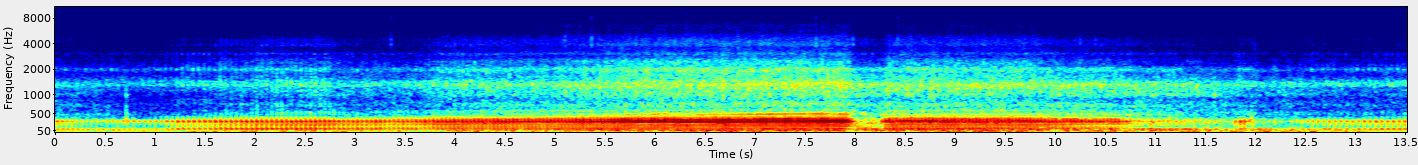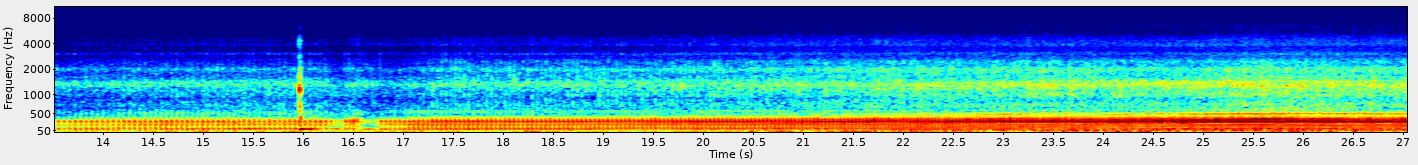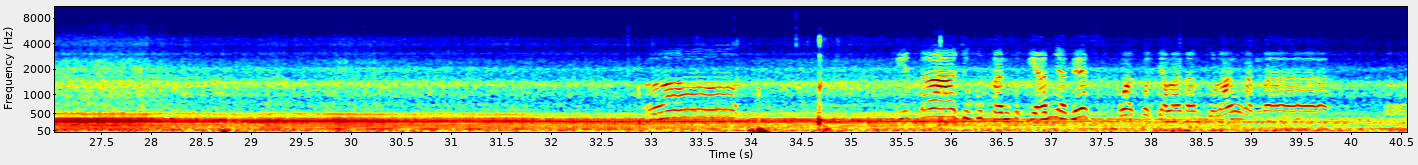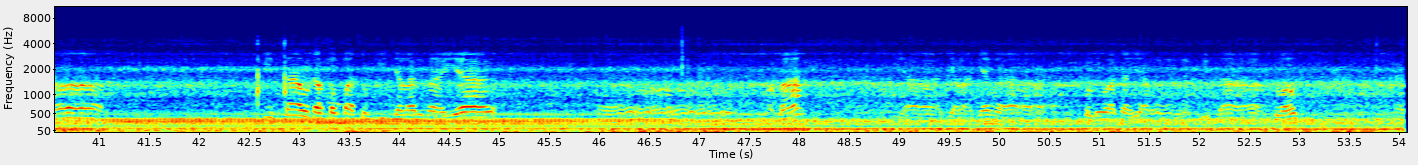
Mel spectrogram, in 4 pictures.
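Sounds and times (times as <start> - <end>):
motorcycle engine running: 0.0 - 54.0
sharp click: 15.9 - 16.2.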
